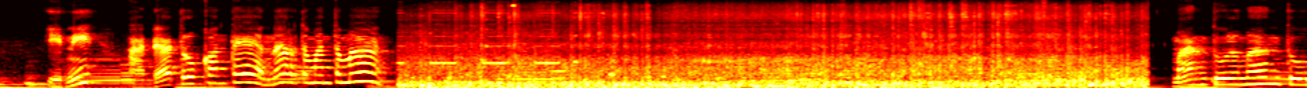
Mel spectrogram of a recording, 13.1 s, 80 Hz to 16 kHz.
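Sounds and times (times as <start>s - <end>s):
heavy truck driving at speed: 4.0s - 11.5s.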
